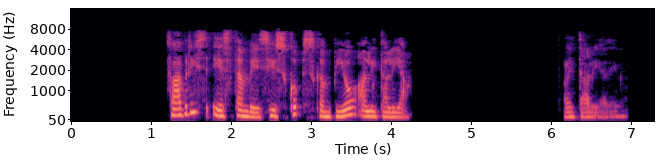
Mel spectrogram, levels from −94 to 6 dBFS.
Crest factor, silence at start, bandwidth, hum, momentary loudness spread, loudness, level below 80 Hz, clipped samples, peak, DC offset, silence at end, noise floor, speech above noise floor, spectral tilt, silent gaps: 20 dB; 1.2 s; 8 kHz; none; 15 LU; -21 LUFS; -60 dBFS; under 0.1%; -4 dBFS; under 0.1%; 0.35 s; under -90 dBFS; over 69 dB; -5.5 dB/octave; 4.28-6.09 s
